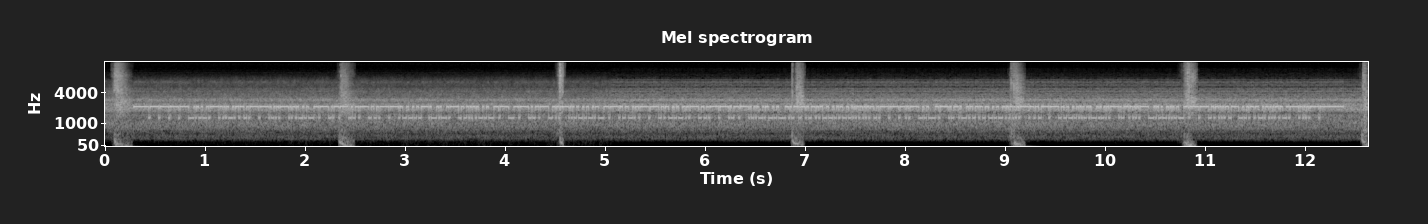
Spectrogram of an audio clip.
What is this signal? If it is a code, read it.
RTTY (75 baud, 850 Hz shift), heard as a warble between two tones, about 1700 Hz centre, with radio static. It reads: JHUDF OGLIA VEEIF OOLNS HOWHP NIBDH TBCCA ARJUK TBEWW NJQVI SEDBJ SOPYV QHYAJ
